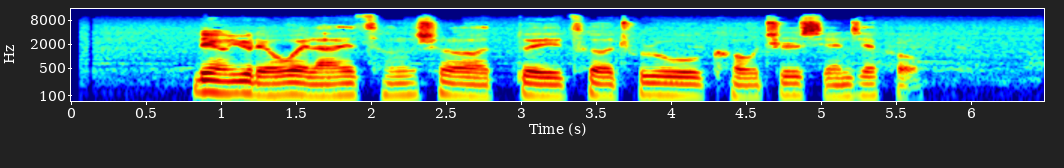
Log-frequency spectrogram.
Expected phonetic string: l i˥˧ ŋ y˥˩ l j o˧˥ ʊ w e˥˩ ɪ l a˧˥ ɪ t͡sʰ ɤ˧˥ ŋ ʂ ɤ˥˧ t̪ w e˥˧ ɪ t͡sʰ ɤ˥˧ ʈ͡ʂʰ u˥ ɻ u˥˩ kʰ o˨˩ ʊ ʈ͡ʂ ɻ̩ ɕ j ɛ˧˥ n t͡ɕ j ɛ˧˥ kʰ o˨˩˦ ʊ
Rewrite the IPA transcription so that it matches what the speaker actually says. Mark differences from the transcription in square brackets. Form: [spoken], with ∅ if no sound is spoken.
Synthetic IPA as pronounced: l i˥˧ ŋ y˥˩ l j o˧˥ ʊ w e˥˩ ɪ l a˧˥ ɪ t͡sʰ ɤ˧˥ ŋ ʂ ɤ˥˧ t̪ w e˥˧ ɪ t͡sʰ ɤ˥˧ ʈ͡ʂʰ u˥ ɻ u˥˩ kʰ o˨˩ ʊ ʈ͡ʂ ɻ̩ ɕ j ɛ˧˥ n t͡ɕ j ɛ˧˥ kʰ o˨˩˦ ʊ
